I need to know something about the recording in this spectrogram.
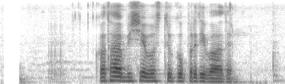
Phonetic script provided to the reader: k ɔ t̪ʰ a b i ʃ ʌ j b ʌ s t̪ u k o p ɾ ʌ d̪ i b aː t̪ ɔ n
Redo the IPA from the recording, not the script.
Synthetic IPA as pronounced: k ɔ t̪ʰ a b i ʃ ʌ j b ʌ s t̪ u k o p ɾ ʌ t̪ i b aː d̪ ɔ n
